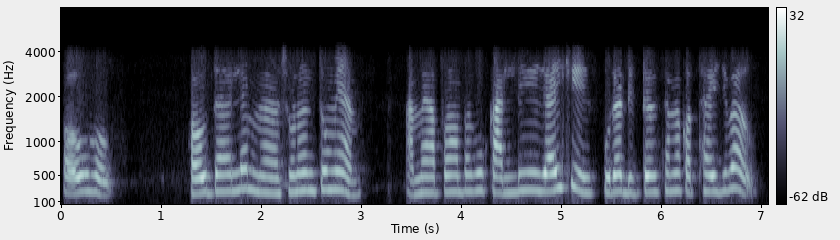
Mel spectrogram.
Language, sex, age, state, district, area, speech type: Odia, female, 30-45, Odisha, Bhadrak, rural, conversation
